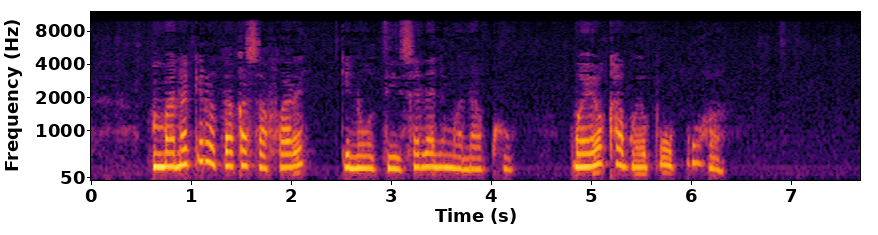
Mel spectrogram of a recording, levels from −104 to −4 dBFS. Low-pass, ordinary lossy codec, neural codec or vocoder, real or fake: 9.9 kHz; AAC, 32 kbps; vocoder, 22.05 kHz, 80 mel bands, WaveNeXt; fake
